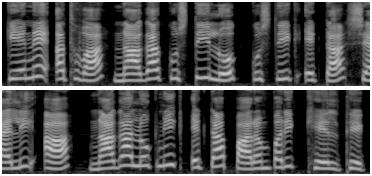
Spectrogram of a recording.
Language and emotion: Maithili, neutral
